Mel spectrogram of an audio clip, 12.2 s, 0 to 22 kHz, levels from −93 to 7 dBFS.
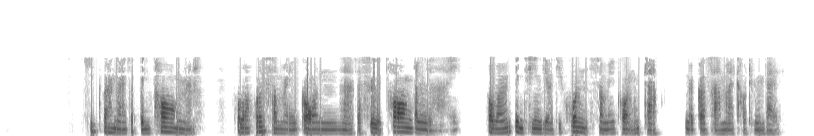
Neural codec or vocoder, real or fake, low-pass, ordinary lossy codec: none; real; 7.2 kHz; AAC, 16 kbps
